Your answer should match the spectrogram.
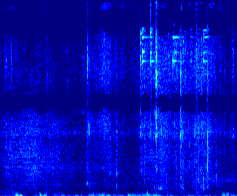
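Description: Faint, irregular footsteps on a concrete path: a few light taps and soft low thumps.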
